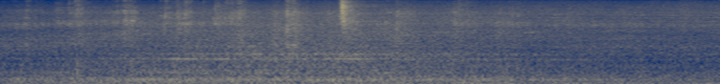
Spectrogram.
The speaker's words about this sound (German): Ja, und äh, auf einmal fuhr dann auf der Eisenbahnbrücke ein Zug vorbei, den man gerade besprüht hatte, in, in, der Nacht vorher, ja, und mit, mit seinen Namen.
